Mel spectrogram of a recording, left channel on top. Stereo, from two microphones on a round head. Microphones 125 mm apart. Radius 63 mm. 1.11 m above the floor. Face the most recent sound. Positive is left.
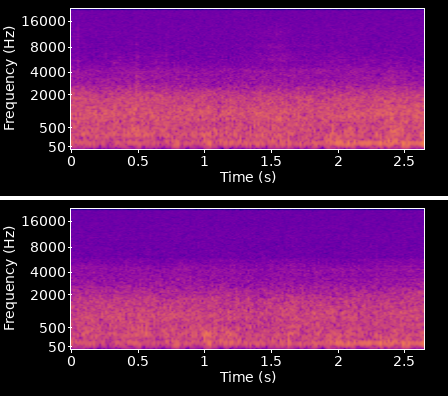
No sound to turn to.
